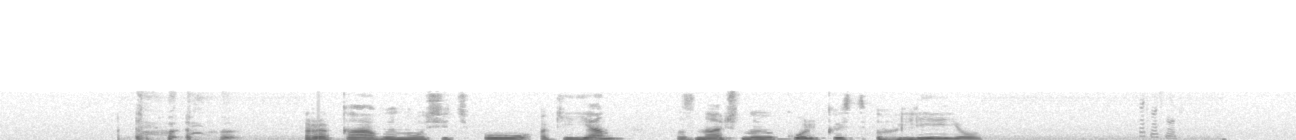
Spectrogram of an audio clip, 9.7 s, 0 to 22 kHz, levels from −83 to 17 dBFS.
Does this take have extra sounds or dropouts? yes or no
yes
